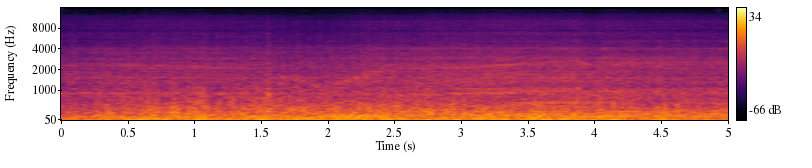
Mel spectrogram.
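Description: A 2024 Harley-Davidson Nightster Special RH975S hums along on a demo ride, a steady whirring engine note blended with loud wind rush that continues without a break.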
